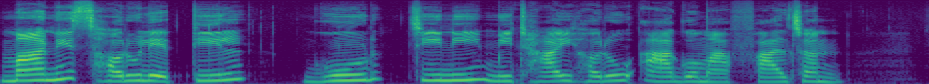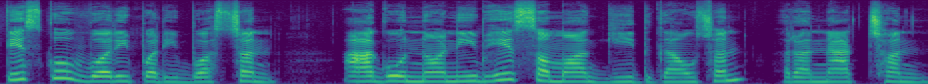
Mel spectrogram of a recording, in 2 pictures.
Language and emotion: Nepali, neutral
